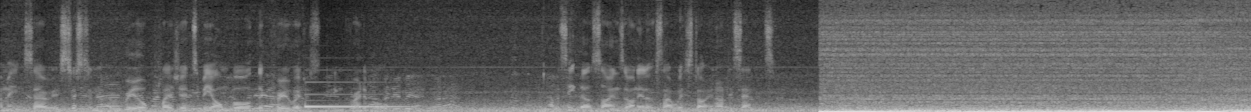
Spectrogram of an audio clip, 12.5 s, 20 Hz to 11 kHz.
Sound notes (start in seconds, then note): 7.8 engine roaring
